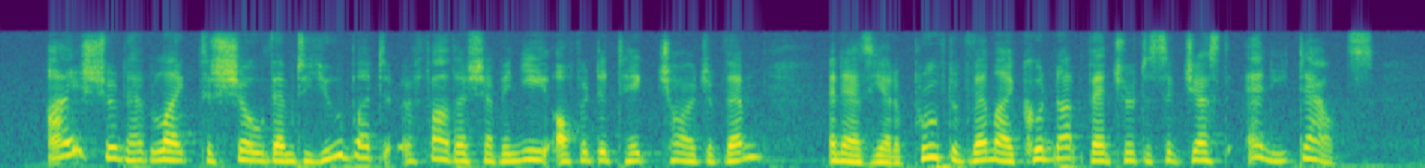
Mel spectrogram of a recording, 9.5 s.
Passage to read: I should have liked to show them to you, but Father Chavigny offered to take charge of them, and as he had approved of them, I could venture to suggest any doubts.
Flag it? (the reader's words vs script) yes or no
yes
